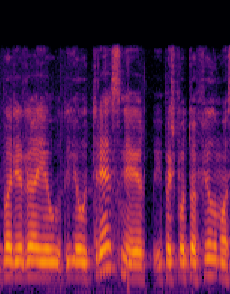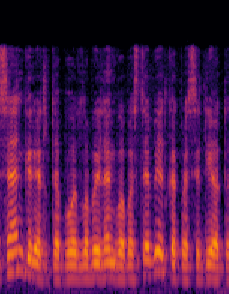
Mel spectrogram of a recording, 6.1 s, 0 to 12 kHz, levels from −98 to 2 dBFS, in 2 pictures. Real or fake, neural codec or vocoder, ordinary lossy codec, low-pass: real; none; AAC, 64 kbps; 7.2 kHz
